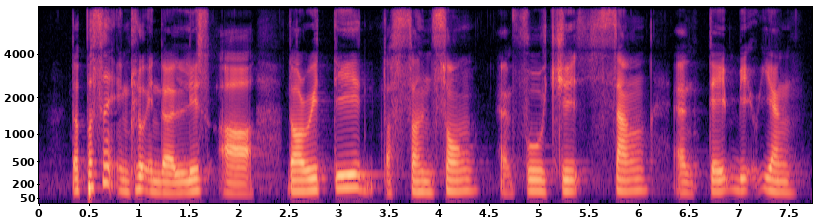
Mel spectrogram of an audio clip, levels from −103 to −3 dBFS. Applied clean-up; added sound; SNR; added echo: none; none; none; none.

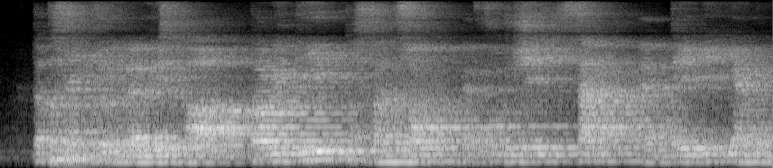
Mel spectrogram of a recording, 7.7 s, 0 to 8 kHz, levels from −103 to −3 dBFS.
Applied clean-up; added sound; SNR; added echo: none; none; none; reverberation time 2.2 s.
